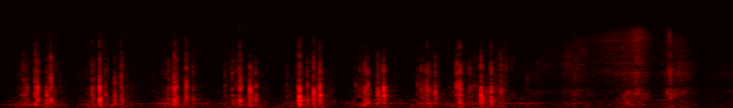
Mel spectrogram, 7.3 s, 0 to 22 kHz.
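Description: Fingertips of both hands tap and scratch a closed, hollow, glossy black printed cardboard product box for a Tascam DR-100 mkII resting on a towel. Quick clusters of soft, dry, hollow taps come in uneven bursts. Near the end they give way to a quieter, bright brushing scratch across the surface.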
